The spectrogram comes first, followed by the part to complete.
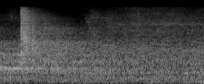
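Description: One short, hissing scrape on the rink ice about a quarter second in, over steady ice-arena background noise.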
